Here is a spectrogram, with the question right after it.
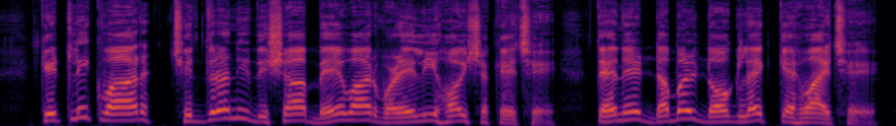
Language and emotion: Gujarati, neutral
